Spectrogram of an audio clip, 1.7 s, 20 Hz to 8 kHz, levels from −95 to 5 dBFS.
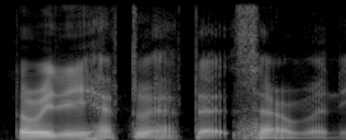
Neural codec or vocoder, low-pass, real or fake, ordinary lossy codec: none; none; real; none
